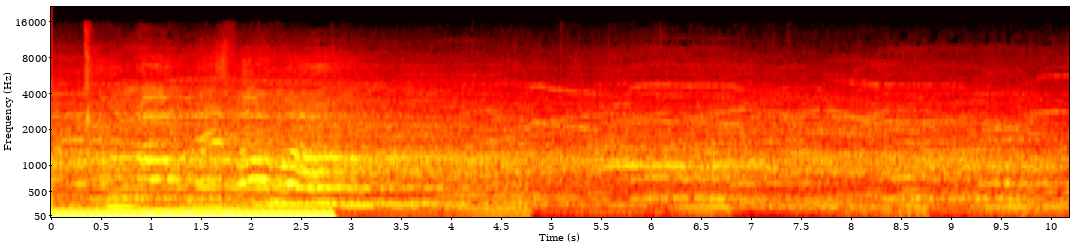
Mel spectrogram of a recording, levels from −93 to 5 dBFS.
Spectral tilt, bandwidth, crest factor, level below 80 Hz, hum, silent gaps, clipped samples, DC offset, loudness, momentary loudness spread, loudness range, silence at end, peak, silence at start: -6 dB/octave; 10 kHz; 14 dB; -18 dBFS; none; none; under 0.1%; under 0.1%; -18 LUFS; 14 LU; 12 LU; 0 s; -2 dBFS; 0 s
